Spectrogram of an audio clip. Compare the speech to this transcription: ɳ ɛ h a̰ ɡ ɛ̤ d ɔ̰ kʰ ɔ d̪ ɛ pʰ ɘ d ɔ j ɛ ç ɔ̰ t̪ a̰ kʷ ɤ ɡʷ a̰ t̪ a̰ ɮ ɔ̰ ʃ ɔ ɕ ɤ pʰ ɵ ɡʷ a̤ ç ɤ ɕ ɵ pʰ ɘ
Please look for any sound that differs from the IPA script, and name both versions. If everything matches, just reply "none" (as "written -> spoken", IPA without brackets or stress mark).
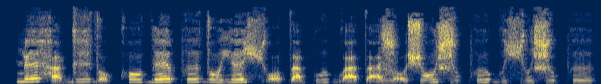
none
